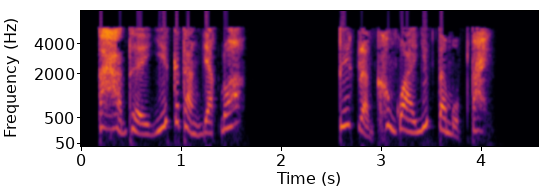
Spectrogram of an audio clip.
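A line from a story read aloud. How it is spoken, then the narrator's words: Angry. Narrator (Vietnamese): Ngô Thạc giận dữ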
